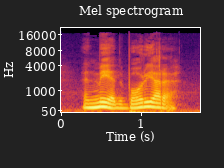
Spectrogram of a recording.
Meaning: a citizen
- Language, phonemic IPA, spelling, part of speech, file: Swedish, /²meːdˌbɔrːjarɛ/, medborgare, noun, Sv-medborgare.ogg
